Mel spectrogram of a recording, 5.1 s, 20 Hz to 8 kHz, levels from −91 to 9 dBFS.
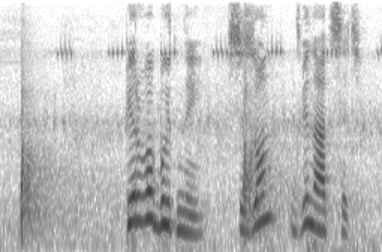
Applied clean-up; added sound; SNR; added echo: none; Cricket + Fireworks; 12 dB; none.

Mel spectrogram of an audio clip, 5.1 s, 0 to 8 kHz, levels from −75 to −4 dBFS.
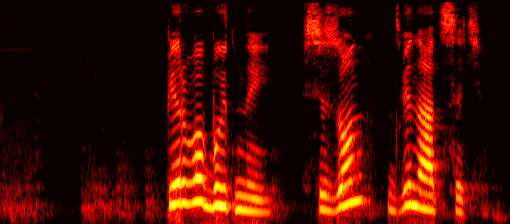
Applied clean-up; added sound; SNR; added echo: none; none; none; none.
